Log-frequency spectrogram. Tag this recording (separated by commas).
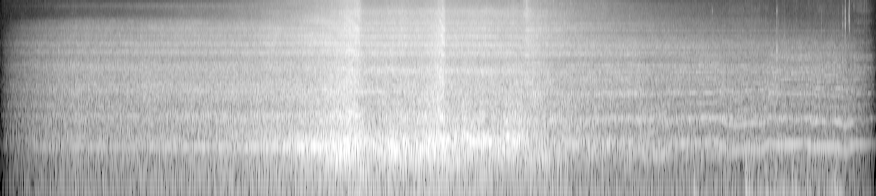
Vehicle, Rail transport, Train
